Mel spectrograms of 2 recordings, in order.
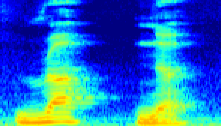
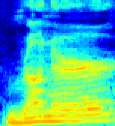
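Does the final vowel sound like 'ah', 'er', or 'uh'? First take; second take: uh; er. First: The word ends with a relaxed 'uh' sound. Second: The word ends with an r-coloured 'er' sound. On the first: The speaker calls it right. "relax your tongue in the middle of your mouth" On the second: The speaker calls it wrong. "with an er, like it more of an American style"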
